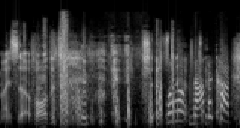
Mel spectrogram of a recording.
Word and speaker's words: Nabokov: Well, Nabokov's name is Nabokov. But if I say it like that...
